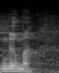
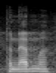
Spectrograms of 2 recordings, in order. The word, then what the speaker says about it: pneuma: Y'all, the Greek word there for wind is the Greek word pneuma, which literally means spirit. Some southern translations is pneuma. But in Greek, how you say it in Greek, pneuma, and literally means, the Spirit blows wherever he wishes.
